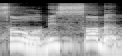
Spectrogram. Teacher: বা কলকলার হরফ ধাক্কা দিয়ে পড়তে হবে ওয়াতাওয়াসাউ বিসসাবর র পুরো হবে এবং এখানে ওয়াকফ করতে হবে وتواصوا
